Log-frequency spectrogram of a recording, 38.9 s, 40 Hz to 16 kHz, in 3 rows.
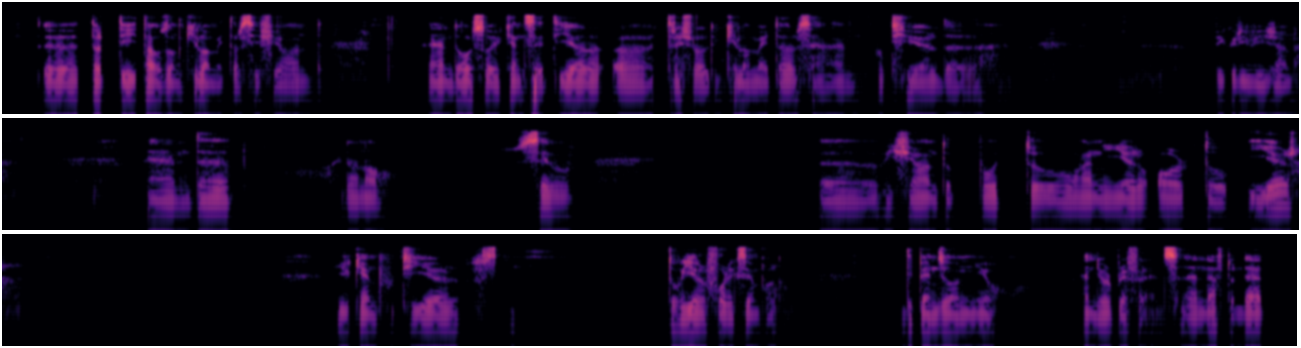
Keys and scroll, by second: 6.1 5, 6.7 0, 9.2 3, 9.8 0, 18.1 7, 31.1 3, 31.9 0.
